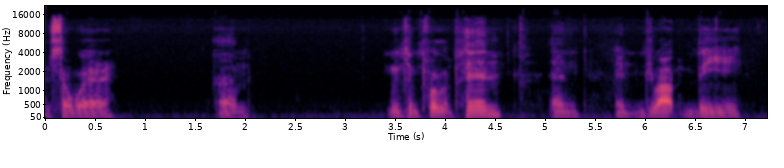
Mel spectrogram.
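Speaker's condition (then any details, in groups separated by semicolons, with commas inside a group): Cerebral palsy; tends to mess up words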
